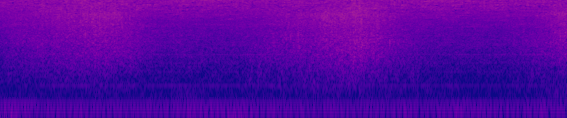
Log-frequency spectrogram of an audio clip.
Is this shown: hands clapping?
no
